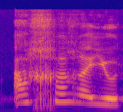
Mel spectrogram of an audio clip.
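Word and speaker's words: אחריות: Responsabilité, en hébreu, ça se dit acharayut. C'est pas facile à prononcer.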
